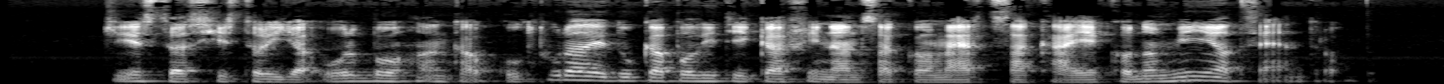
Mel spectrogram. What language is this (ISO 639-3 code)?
epo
